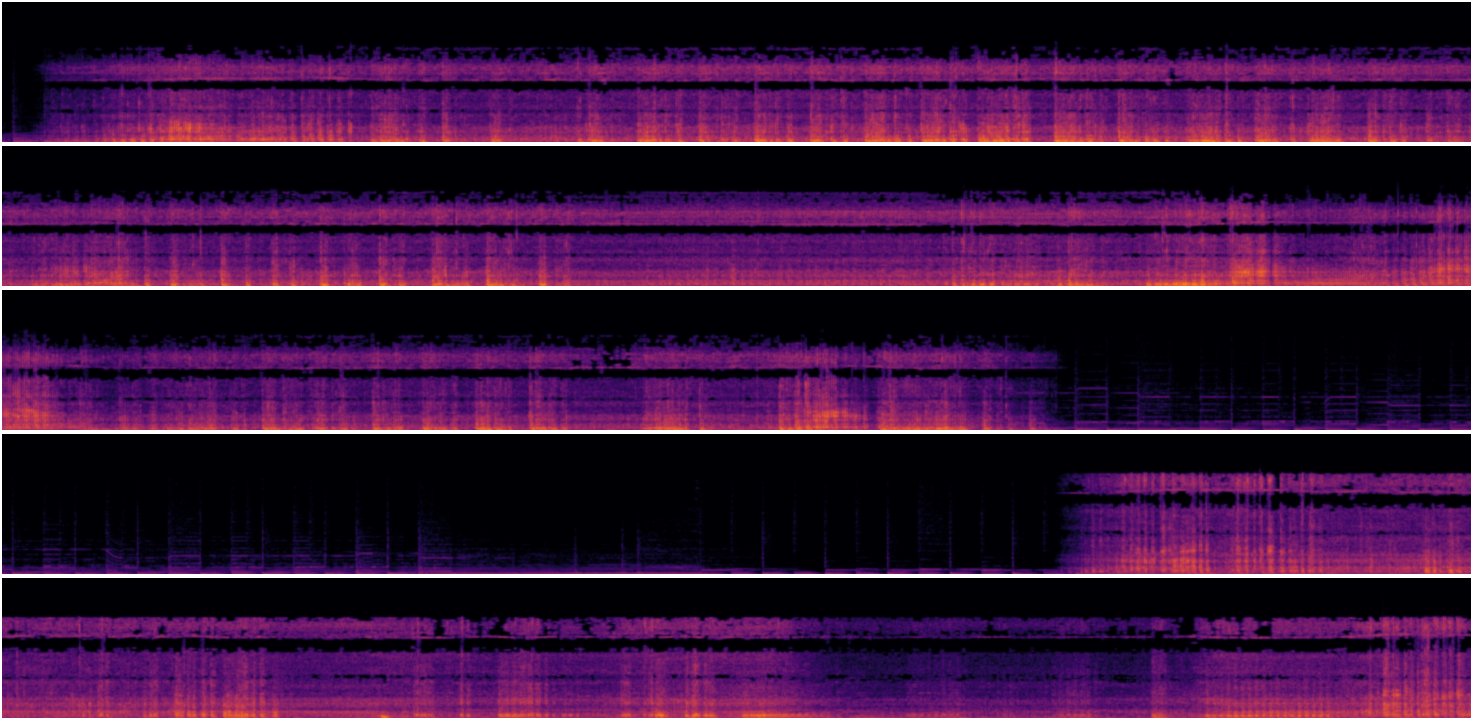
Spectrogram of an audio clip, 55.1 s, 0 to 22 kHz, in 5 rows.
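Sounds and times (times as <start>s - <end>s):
electric hand mixer running: 0.0s - 30.2s, 41.0s - 55.0s
beaters scraping a bowl: 0.3s - 30.0s, 41.0s - 55.0s.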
